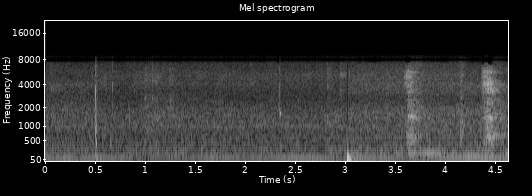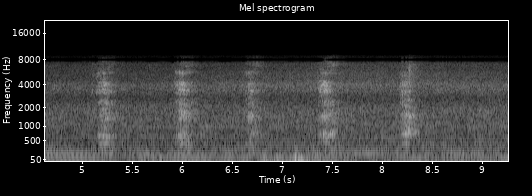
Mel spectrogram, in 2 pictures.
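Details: Dog named Muffy with an allergic cough lasting 3 months: a run of about eight short, hacking coughs with a gagging, retching quality, as if about to vomit.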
